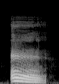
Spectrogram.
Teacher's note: So it's what we call the nasal, so it goes in your nose, okay? So if you listen to me, you don't hear any N, okay? So it's just a combination of the two.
